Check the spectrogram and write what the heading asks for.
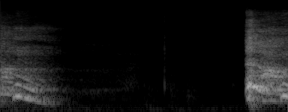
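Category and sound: human body sound, child coughing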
